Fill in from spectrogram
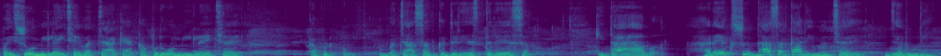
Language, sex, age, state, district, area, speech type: Maithili, female, 60+, Bihar, Samastipur, rural, spontaneous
